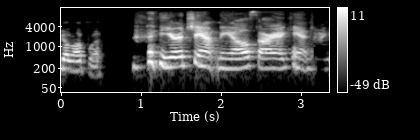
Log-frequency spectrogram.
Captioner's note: laughs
